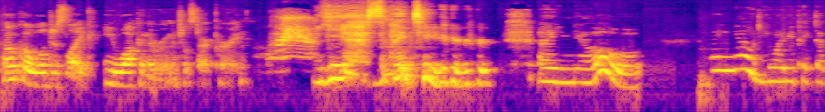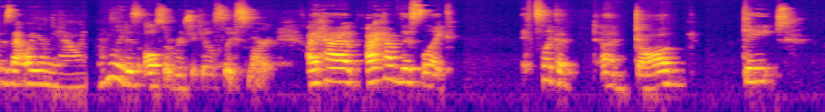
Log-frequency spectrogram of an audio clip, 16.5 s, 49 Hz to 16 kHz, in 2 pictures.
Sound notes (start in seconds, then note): 2.6 Marmalade meows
